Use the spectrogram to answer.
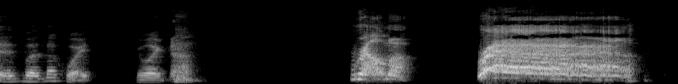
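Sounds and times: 
speech: 0:00.1 - 0:02.0, 0:03.5 - 0:04.2
person imitating a cartoon dog's howl: 0:04.8 - 0:06.5.

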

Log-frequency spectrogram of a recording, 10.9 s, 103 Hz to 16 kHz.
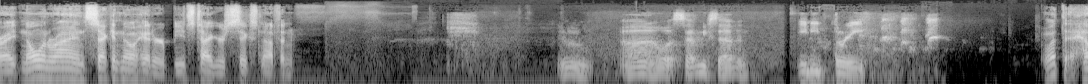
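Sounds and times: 
speech: 0:00.0 - 0:03.1, 0:05.6 - 0:09.1, 0:10.4 - 0:10.8
puppies whimpering in the next room: 0:08.2 - 0:09.6.

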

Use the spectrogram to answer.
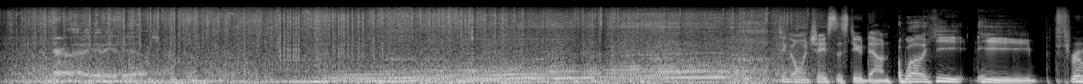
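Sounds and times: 
car engine revving and accelerating: 0:00.0 - 0:08.4
speech: 0:00.6 - 0:01.7, 0:08.1 - 0:10.8.

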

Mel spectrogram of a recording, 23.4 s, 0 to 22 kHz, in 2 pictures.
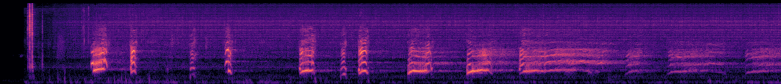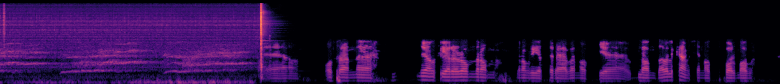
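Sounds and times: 
Treeing Walker Coonhound baying on fox scent: 0:01.2 - 0:15.6
speech: 0:16.8 - 0:17.4, 0:18.0 - 0:23.2.

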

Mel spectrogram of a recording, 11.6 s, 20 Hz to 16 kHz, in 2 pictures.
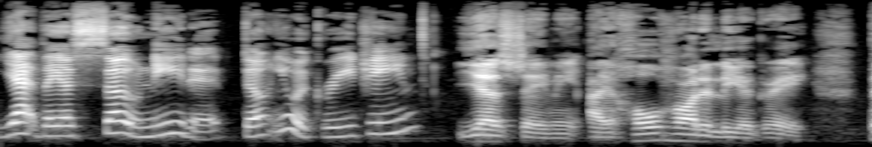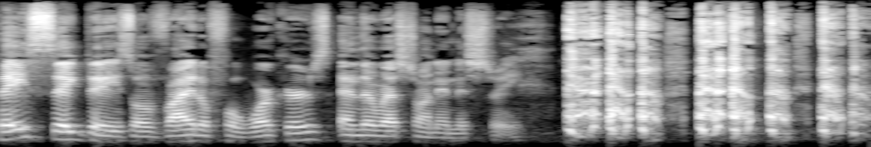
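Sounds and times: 
speech: 0:00.0 - 0:10.4
person coughing harshly: 0:09.6 - 0:11.6.

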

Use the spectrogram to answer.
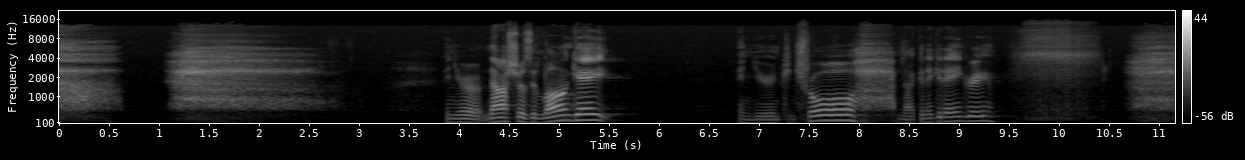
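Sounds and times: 
person taking a deep breath: 0:00.0 - 0:03.8, 0:07.9 - 0:08.4, 0:09.5 - 0:11.1
speech: 0:03.9 - 0:05.6, 0:06.8 - 0:09.8.

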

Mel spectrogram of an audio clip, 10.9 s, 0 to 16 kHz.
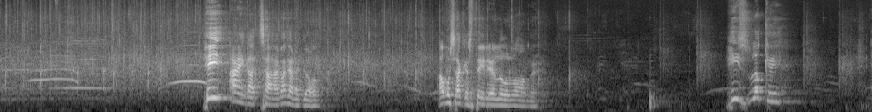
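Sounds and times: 
high whoops: 0:00.0 - 0:05.5
crowd cheering: 0:00.0 - 0:06.8
crowd clapping: 0:00.0 - 0:07.4, 0:08.6 - 0:09.1, 0:10.0 - 0:10.8
speech: 0:02.5 - 0:04.2, 0:05.5 - 0:06.8, 0:09.1 - 0:09.9.

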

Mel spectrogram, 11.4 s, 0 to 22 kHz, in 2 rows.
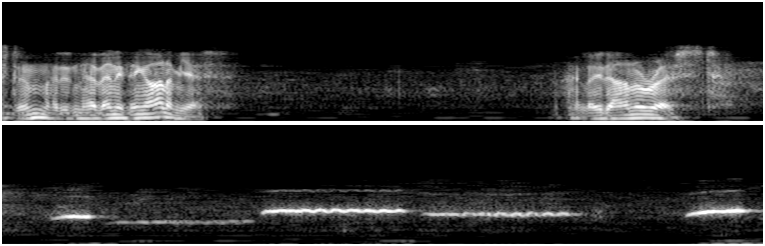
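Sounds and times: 
speech: 0:00.1 - 0:01.7, 0:04.2 - 0:05.5
person whistling a slow tune: 0:06.1 - 0:10.2, 0:10.8 - 0:11.4.

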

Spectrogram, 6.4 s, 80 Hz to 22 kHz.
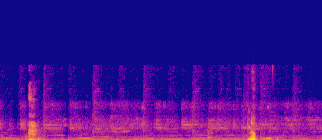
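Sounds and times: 
person coughing: 0:00.6 - 0:00.9
throat-clearing cough: 0:00.6 - 0:01.0.

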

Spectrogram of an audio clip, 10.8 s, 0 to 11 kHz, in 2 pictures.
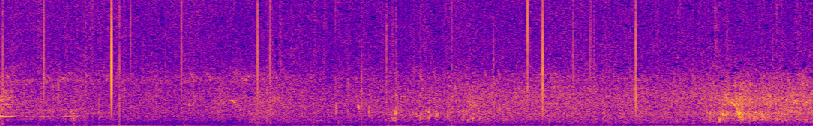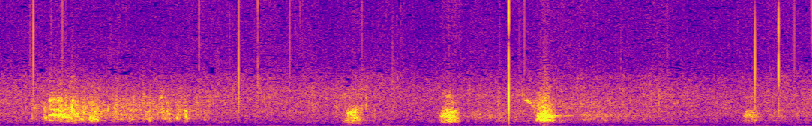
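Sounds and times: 
steady wet outdoor background: 0:00.0 - 0:10.8
bushbuck running through water: 0:02.5 - 0:10.8.

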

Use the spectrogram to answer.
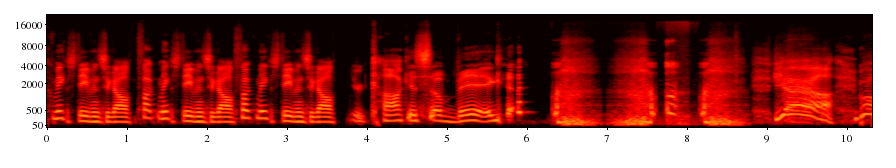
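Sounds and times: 
speech: 0:00.0 - 0:06.8, 0:09.1 - 0:10.3
short wavering moan: 0:06.3 - 0:08.8
loud raspy breathing: 0:06.3 - 0:09.1, 0:09.8 - 0:10.2.

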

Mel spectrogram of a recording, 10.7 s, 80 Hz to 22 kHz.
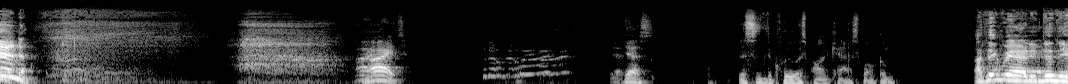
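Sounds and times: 
group taking deep breaths, inhaling and exhaling: 0:00.4 - 0:03.6
speech: 0:03.8 - 0:04.2, 0:06.1 - 0:06.6, 0:07.4 - 0:09.1, 0:09.7 - 0:10.6.

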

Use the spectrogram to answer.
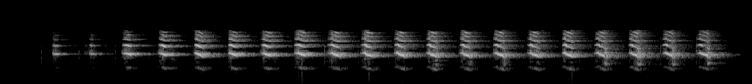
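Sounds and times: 
turkey box call imitating a hen's lost yelps: 0:00.5 - 0:07.4.

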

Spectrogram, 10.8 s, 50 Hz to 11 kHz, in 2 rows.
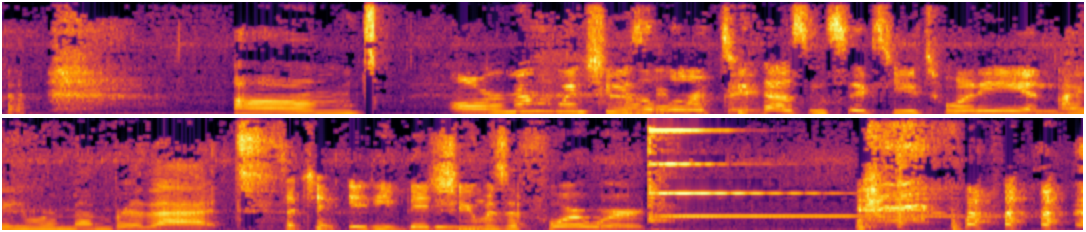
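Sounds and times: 
speech: 0:01.2 - 0:08.8
bell ringing: 0:08.6 - 0:10.5.

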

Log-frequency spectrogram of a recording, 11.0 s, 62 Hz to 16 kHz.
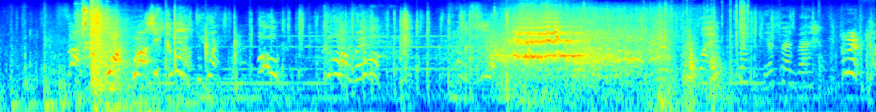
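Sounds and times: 
speech: 0:00.9 - 0:07.5, 0:09.6 - 0:10.9
getaway car tires skidding: 0:05.7 - 0:08.6.

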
